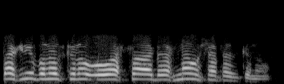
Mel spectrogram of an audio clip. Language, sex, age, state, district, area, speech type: Kashmiri, male, 45-60, Jammu and Kashmir, Anantnag, rural, conversation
